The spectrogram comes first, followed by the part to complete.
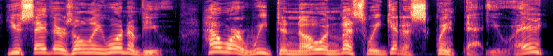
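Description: A man's voice: high-pitched, very animated, normal speed, a little mellow, dry recording, studio quality, voice pushed up. A man voicing a bold, practical sailor who speaks bluntly and colloquially, calling out in an audiobook. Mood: challenging. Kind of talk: audiobook character acting.

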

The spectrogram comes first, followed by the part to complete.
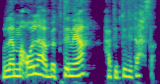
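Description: A young adult Egyptian woman co-hosting a casual podcast, talking in an animated way with a tired, strained voice. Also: mid-range voice, rapid-fire. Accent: Egyptian Arabic. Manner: animated storyteller, quotes people in lively asides. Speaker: podcast co-host.

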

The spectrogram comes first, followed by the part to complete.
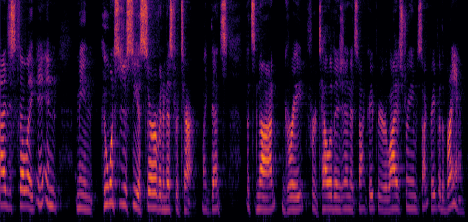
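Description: Earnest man in his fifties, thinking aloud. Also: high-pitched. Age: 50s. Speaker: interview guest, pickleball player. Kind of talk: casual interview chat.

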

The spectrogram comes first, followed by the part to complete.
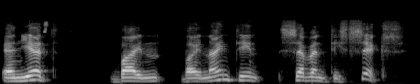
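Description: A man's voice: a little high, slow, a bit bright. An older man with a Hungarian accent, telling long rambling stories in a casual chat. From Ukrainian Soviet Republic. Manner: rambling storyteller, repeats words when restarting.

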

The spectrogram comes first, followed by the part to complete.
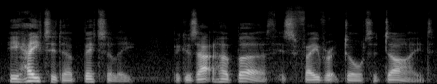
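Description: A man reading a fairy tale aloud in a measured storybook narration. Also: fairly low pitch, expressive, a bit bright. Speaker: guest story reader, poet.

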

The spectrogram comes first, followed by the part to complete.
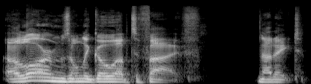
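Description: A man voicing a confident, flirtatious fireman captain in a narrated story, smooth-talking and playful. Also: medium pitch, expressive, unhurried, fairly bright tone. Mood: playful, flirty. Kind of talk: acted dialogue in narrated story.

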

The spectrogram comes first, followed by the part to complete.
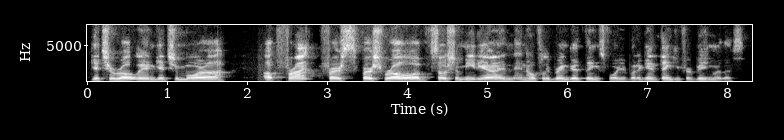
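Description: A man's voice: medium pitch, little pitch movement, normal speed, mellow. A man from Colombia co-hosting a podcast, talking in a rambling, friendly way and often repeating words. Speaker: podcast co-host. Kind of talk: casual interview chat.

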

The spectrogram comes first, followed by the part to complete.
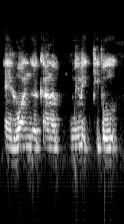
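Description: A man from Florida chatting casually as an interview guest, halting and reflective as he talks. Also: low-pitched, monotone, pushed and bright, rough recording. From Florida, United States, born in Guyana. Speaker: interview guest, rapper and shoe designer.

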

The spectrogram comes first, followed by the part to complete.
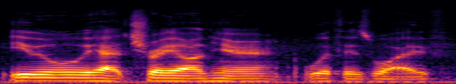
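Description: A man with a low voice co-hosts a casual podcast. He talks in a laid-back way, laughs often, and acts out the lines he quotes. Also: fairly even intonation, fairly quick, clean tone. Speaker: podcast co-host. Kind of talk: casual chat.

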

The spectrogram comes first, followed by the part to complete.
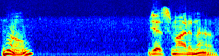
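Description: A man's voice: low voice, big pitch swings, slow pace, creaky, heavy background noise, full character voice. An actor playing a shrewd, self-assured male insurance investigator in a 1960s American radio drama. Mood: confident, accusing. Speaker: lead actor and narrator. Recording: muffled vintage radio recording with music.

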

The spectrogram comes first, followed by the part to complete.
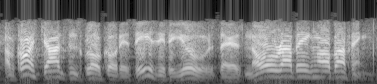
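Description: A man's voice: fairly high pitch, sing-song, moderate pace. An American man reading a 1940s radio advertisement as an announcer, polished and persuasive. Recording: tinny, faintly hissy 1940s radio broadcast.

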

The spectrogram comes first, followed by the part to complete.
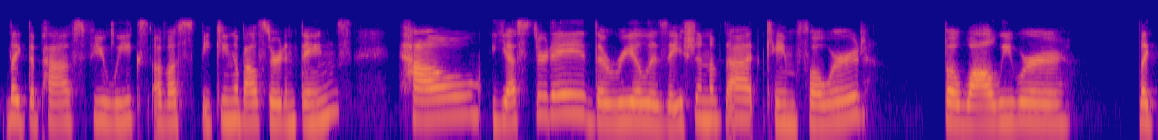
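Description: Creaky-voiced woman in reflective conversation. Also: mid-range voice, dry recording, muffled recording. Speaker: podcast co-host.

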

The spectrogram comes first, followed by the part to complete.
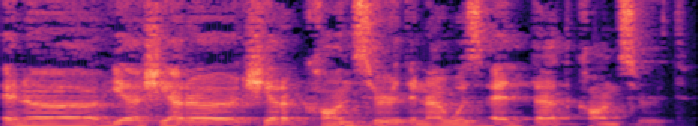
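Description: Relaxed Romanian man in echoey room. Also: mid-range voice, unhurried. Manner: relaxed, hesitant, many fillers. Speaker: guest, agency co-founder. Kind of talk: casual interview.

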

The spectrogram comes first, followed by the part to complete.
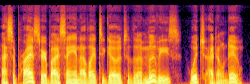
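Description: A man's voice: mid-range voice, fairly quick, a little mellow, dry recording, clean studio sound. Man reading stories aloud with laughs. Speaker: podcast co-host reading posts aloud. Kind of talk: casual podcast chat.

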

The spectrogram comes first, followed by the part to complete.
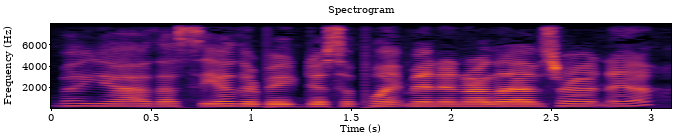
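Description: Gravelly-voiced woman in her thirties chatting. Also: mid-range voice, little pitch movement, fairly quick, a little mellow, soft background music. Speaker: podcast co-host. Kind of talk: casual chat.

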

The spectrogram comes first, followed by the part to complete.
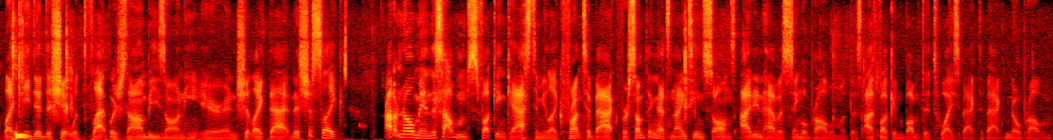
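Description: A man with a fairly low voice hosts a casual music review. He talks in an enthusiastic, slangy style full of swearing. There is slight noise behind him and some mouth clicks. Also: lively intonation, brisk, a little mellow. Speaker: music review show host. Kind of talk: casual album review chat.

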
